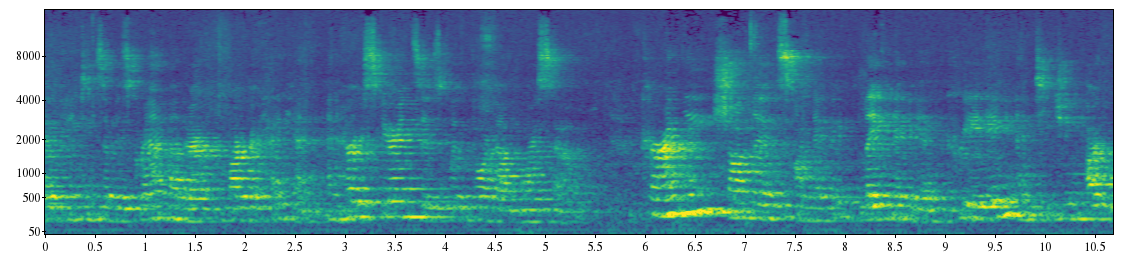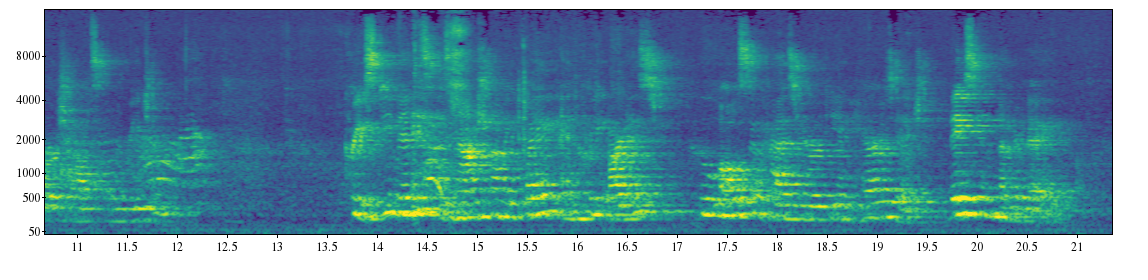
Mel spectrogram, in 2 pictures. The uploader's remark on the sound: a recording from the Converging Lines opening gala at the Thunder Bay Art Gallery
